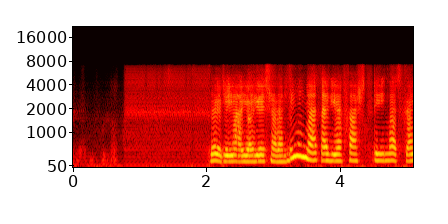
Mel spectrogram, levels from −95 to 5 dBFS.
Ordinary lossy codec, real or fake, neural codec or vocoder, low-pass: none; fake; codec, 16 kHz, 0.5 kbps, FreqCodec, smaller model; 7.2 kHz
